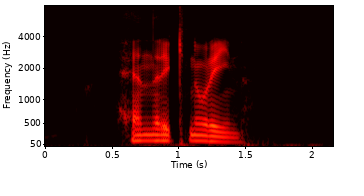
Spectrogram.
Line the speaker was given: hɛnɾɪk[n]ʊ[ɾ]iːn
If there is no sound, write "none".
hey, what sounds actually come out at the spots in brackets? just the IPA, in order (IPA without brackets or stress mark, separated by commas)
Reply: n, ɾ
